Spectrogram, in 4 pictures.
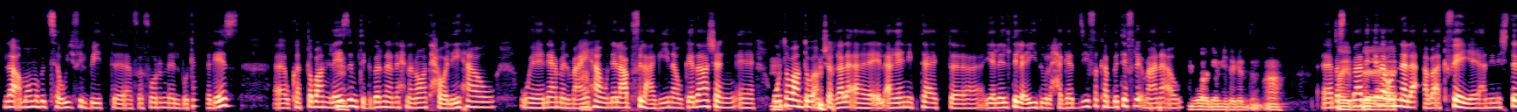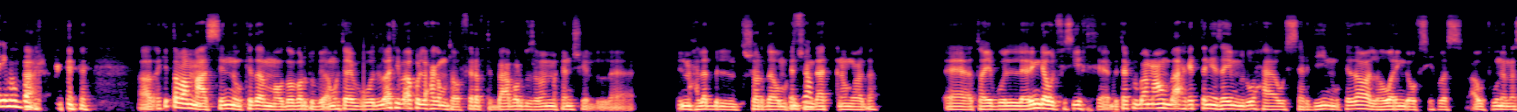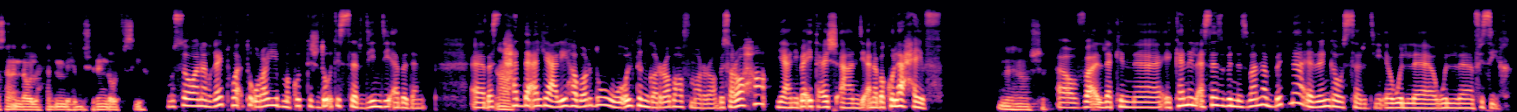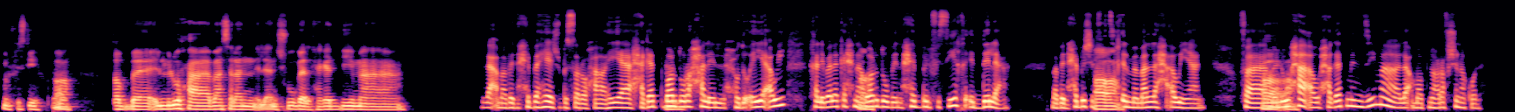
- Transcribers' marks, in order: tapping; chuckle; other background noise; laugh; laughing while speaking: "نشتري من برّه"
- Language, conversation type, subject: Arabic, podcast, إيه أكتر ذكرى ليك مرتبطة بأكلة بتحبها؟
